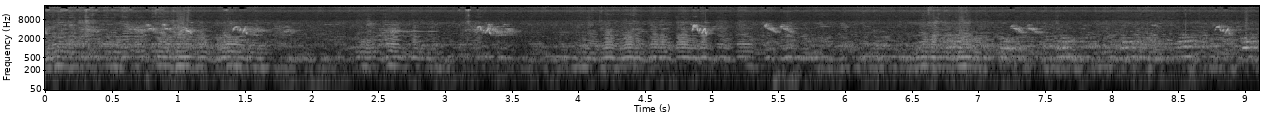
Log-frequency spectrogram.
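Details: A loud, sustained drone of buzzing bees, thick and overtone-laden, holds steady throughout. Faint high bird chirps appear now and then in the background.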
